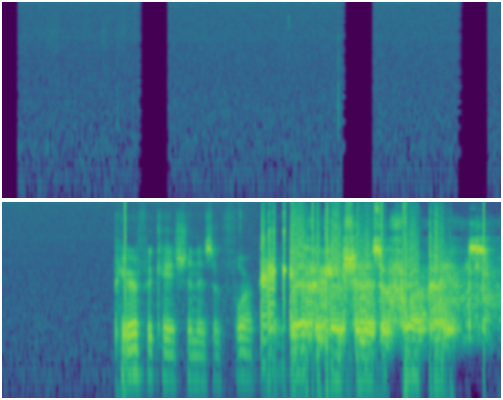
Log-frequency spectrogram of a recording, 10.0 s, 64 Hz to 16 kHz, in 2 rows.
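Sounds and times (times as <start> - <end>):
speech: 6.2 - 9.9
harsh echo of a man's voice feeding back over a call line: 7.5 - 9.9.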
